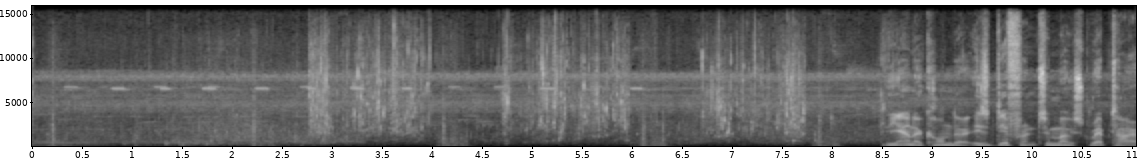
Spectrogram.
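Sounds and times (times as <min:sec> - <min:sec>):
water sloshing and splashing: 0:00.0 - 0:08.6.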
